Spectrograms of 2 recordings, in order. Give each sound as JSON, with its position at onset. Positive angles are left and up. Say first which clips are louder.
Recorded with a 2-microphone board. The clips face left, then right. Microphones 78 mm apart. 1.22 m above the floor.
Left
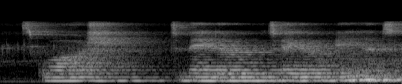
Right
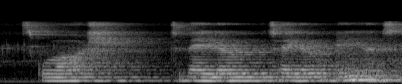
{"t": 0.2, "sound": "a woman speaking", "louder": "right 2 dB", "side_deg": -35, "distance_m": 1.2}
